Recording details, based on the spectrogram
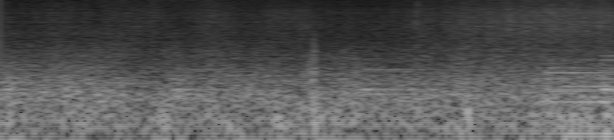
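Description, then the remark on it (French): Steady, blustery cold wind roars across the microphone with a dense low rumble, constant, with brief gusts swelling now and then and no voices. “Le vent me glace le visage.”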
